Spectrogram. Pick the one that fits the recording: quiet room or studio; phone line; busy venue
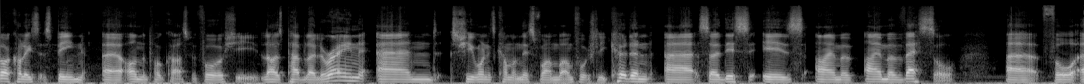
quiet room or studio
